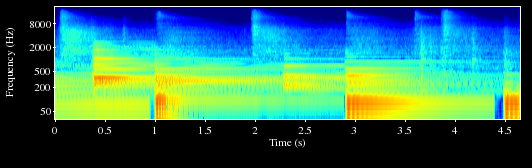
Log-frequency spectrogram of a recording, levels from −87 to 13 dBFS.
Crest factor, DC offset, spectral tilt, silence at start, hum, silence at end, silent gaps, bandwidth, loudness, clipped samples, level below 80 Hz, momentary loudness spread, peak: 16 dB; under 0.1%; -7.5 dB/octave; 0 s; none; 0 s; none; 16.5 kHz; -24 LUFS; under 0.1%; -30 dBFS; 14 LU; -6 dBFS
